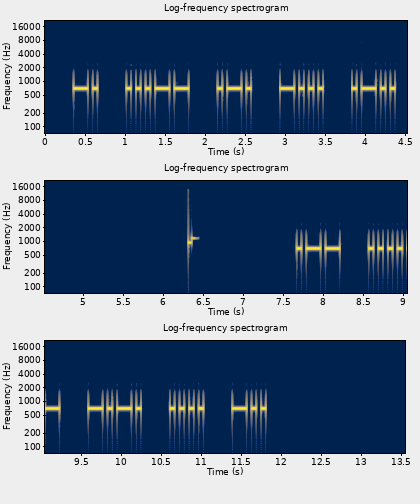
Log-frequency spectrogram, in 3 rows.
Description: Morse code, heard as a keyed tone, about 20 wpm, spaced as for 15 wpm, 700 Hz. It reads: N3RBL W4CHD
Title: 193 Lesson 31g - Letter v - Call Signs 20wpm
